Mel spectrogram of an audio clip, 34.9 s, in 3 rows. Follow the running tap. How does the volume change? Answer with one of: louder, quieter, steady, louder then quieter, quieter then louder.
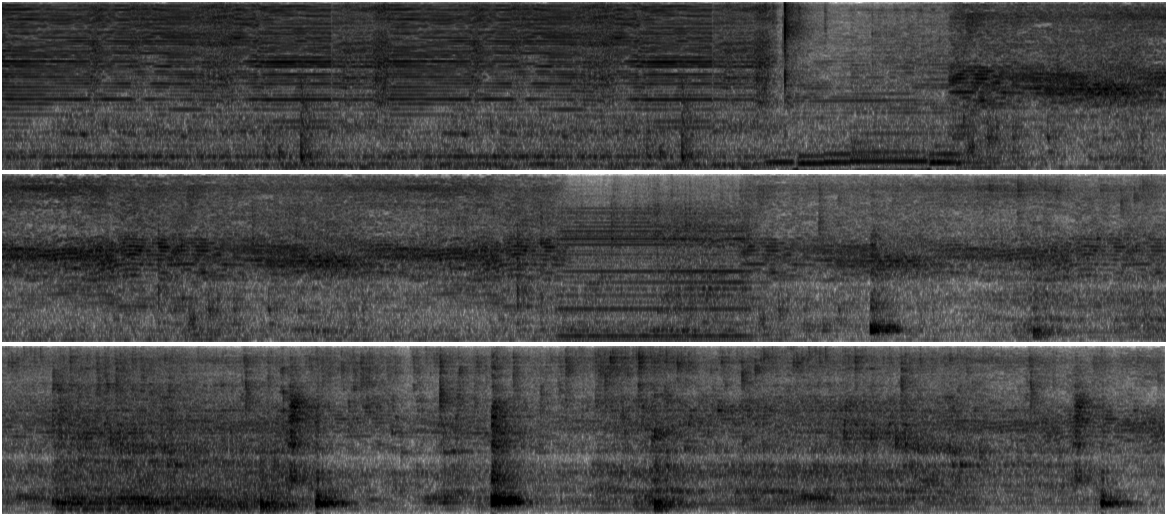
louder.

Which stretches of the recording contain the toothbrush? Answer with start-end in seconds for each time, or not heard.
23.8-26.2.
